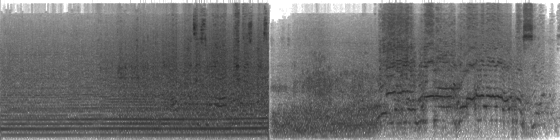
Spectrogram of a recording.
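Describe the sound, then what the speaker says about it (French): Motorcycles from a biker association rev loudly during a demonstration at a road-safety event in Guadeloupe, a steady engine drone cutting abruptly into a rougher, shifting roar with strong presence throughout. "échange des élèves avec les motards de l'association et puis quelques démonstrations pour donner quelques décibels à la manifestation"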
